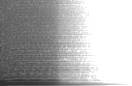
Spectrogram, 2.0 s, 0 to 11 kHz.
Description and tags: Retro Game Sounds SFX 155
effect, shooting, weapon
